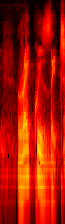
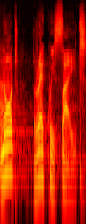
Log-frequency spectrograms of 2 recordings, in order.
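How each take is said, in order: First: The ending sounds like zit. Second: The ending sounds like site. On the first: The speaker calls it right. "we also say requisite" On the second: The speaker calls it wrong.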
